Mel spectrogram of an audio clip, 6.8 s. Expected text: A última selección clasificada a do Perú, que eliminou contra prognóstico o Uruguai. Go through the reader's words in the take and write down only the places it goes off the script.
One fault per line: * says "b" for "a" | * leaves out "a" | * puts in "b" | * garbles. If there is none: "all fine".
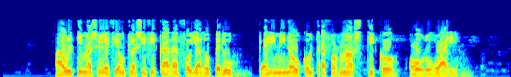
* puts in "foi"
